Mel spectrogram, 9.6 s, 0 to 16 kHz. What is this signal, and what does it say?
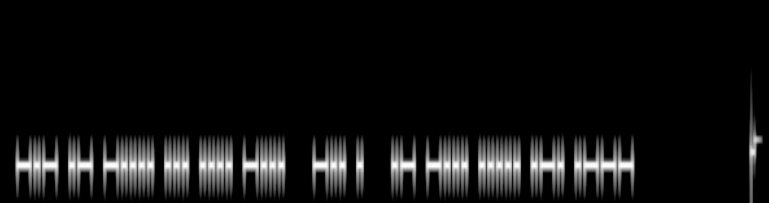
Morse code, heard as a keyed tone, about 22 wpm, 700 Hz. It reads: KA6SHB DE AB5RJ
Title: USA Callsign DE Callsign 22wpm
